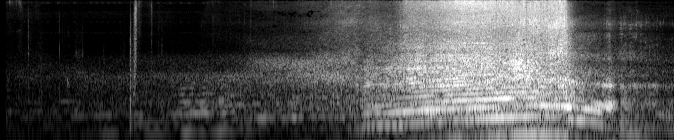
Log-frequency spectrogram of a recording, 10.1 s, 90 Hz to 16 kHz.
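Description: A straight-piped Honda B18B1 1.8-litre four-cylinder, as fitted to the Acura Integra, accelerating hard past. It grows steadily louder as it approaches and is loudest for a couple of seconds as it goes by. The note drops off abruptly near the end and fades away.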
